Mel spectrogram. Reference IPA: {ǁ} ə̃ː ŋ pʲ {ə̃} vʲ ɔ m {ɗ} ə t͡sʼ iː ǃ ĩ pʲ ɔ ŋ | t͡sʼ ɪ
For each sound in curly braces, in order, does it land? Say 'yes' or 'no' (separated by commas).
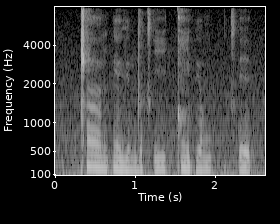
yes, no, no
